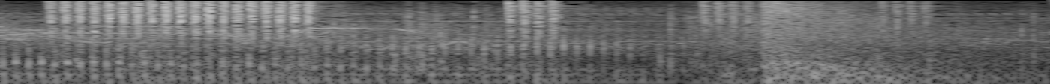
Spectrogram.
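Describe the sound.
Police gunfire at dawn as officers open fire on Indigenous protesters blocking a highway near Bagua Grande: loud, rapid bursts of many shots that repeat in several volleys, with a low rumble beneath them.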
